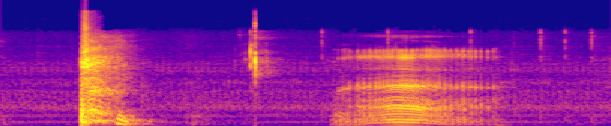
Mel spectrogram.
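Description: A man's single sharp cough, then a short click, then a drawn-out low vocal sound with a pitch that rises and falls over about a second.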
